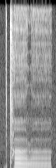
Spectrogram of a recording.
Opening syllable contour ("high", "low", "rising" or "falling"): falling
